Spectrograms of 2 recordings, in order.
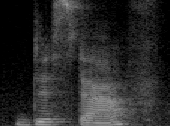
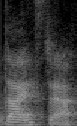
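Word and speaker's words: distaff: how to use my disstaff i always call it dye staff and i'm sorry if i keep mispronouncing it um i i didn't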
